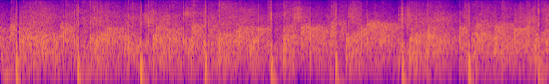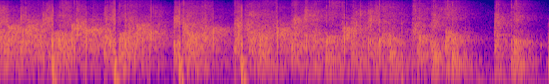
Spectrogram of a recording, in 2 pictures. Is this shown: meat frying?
no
